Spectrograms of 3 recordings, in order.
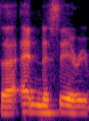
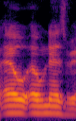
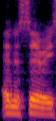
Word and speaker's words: En-Nesyri: It's En-Nesyri, mate. En-Nesyri. I always get it wrong. El-Nesri, I was calling, but yeah, En-Nesyri.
